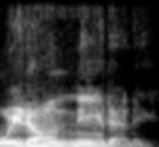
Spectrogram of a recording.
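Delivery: rough, gruff tough voice. Retelling a phone call with a tough-sounding man answering: rougher than Marlon Brando in The Godfather. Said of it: "he would make Marlon Brando in The Godfather sound like an angel".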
